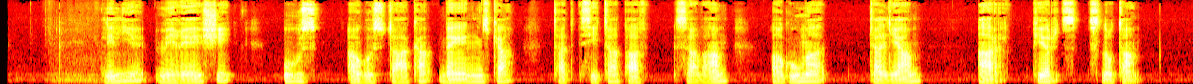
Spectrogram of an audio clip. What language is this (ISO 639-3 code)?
lav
